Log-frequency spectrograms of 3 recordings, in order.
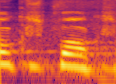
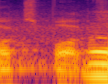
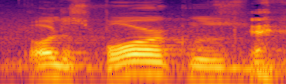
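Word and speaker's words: Hocus Pocus: E pagamos um preço por isso, que até hoje muita gente não sabe pronunciar o nome da loja, liga olhos porcos. olhos porcos.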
